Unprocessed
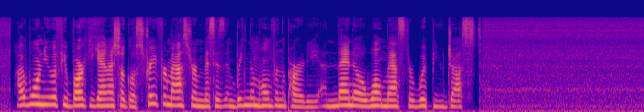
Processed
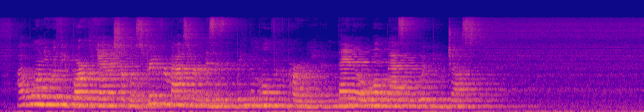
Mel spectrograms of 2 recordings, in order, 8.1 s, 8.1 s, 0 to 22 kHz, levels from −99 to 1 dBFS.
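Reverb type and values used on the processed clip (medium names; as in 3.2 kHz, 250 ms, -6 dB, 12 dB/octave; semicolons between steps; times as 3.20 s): simulated room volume 2300 m³, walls mixed, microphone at 3.2 m; trim -6 dB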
